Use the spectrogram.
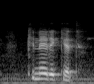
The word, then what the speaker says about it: Connecticut: that connected cut because I couldn't because I pronounce it like an American here like Americans like Connecticut the first thing is the coming I heard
